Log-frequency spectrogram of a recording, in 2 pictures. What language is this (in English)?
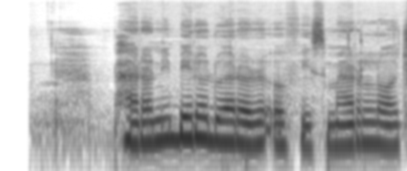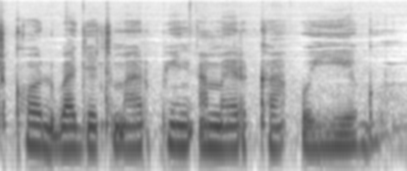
Luo (Kenya and Tanzania)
